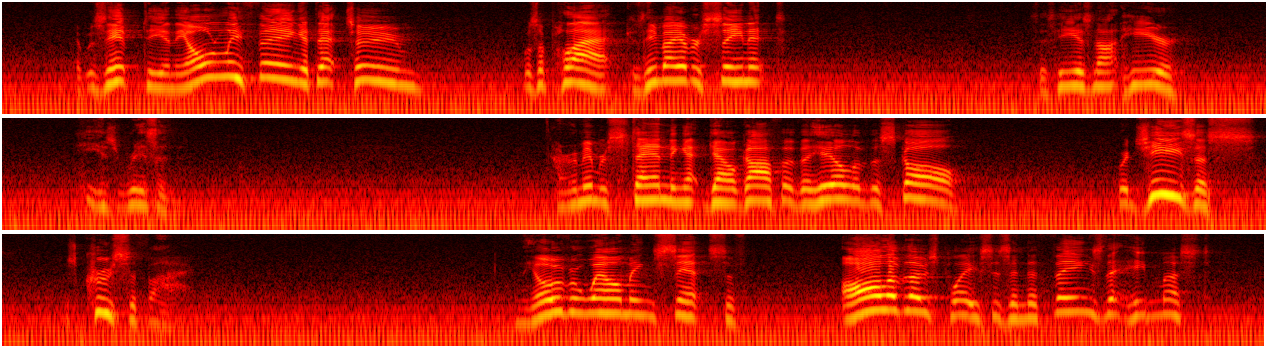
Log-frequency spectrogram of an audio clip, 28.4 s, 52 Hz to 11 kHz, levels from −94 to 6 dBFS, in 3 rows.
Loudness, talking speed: -32 LUFS, 120 wpm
